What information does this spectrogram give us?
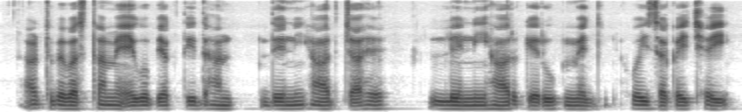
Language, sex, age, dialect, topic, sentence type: Magahi, female, 31-35, Western, banking, statement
